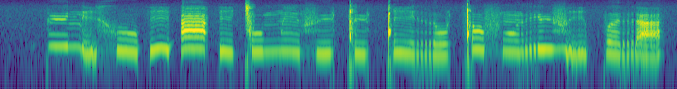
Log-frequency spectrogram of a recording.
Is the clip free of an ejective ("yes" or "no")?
yes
